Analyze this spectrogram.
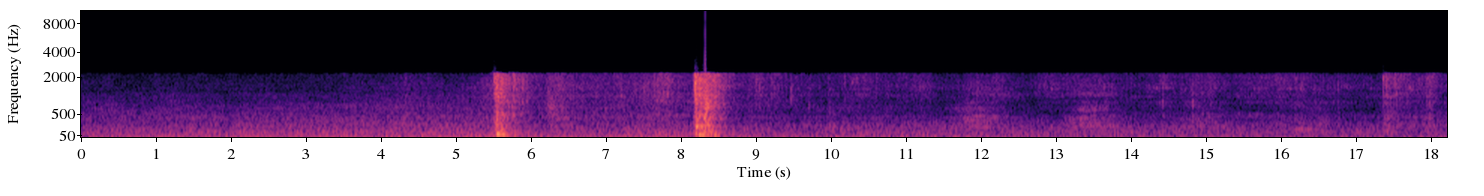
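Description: Skateboard wheels roll over rough concrete.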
